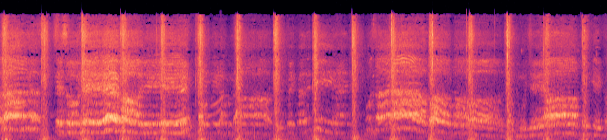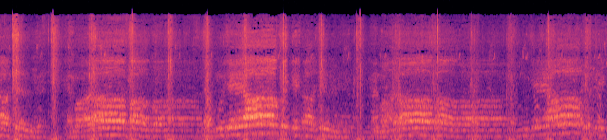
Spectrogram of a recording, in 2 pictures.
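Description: A crowd of men chanting a Muharram lament (nauha) in unison, rising and falling in phrases of about three seconds, over sharp rhythmic chest-beating (matam) slaps about twice a second.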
